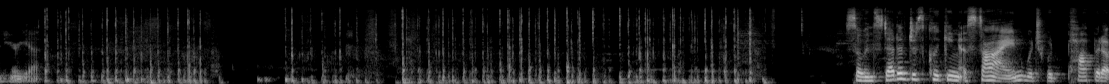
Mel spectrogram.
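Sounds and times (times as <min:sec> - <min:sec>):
fast typing on keyboard: 0:00.4 - 0:02.2, 0:02.8 - 0:07.8.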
